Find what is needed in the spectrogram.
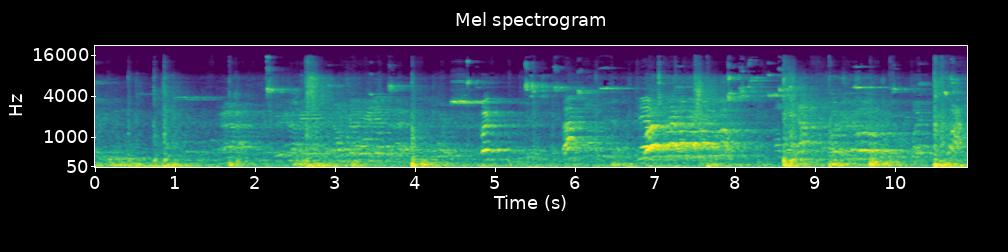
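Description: Volleyball rally in an echoing gym: sharp slaps of the ball being hit, the loudest about four seconds in, short high sneaker squeaks on the court floor, and players shouting calls midway through.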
